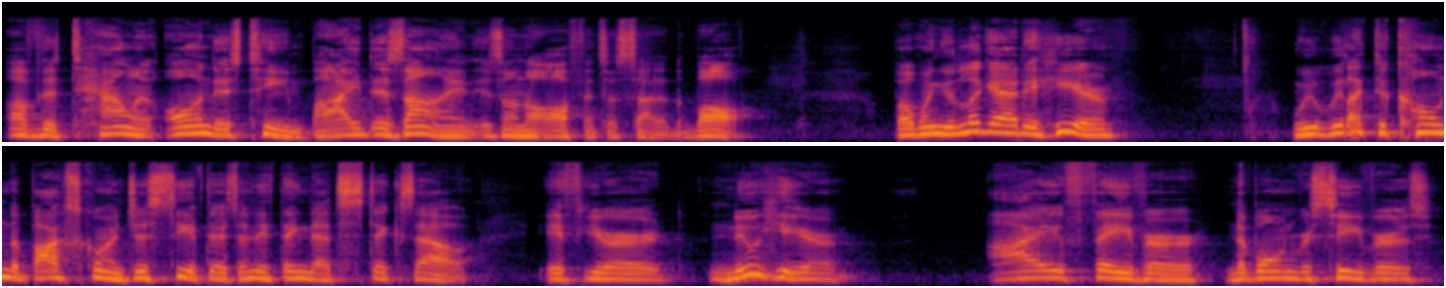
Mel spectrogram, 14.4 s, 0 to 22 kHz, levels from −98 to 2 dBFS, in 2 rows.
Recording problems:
none

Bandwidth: 14.5 kHz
